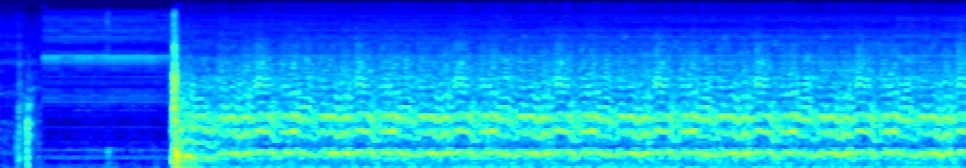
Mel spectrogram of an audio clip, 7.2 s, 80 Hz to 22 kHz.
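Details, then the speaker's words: 1986 Ford Bronco: starter cranks steadily with an even whir but never catches; high-pressure fuel pump heard running, owner unsure fuel is reaching through the line and may need priming. Cranks but no start. "Don't quite know if we're getting fuel through that line. Might have to prime it up a little bit."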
